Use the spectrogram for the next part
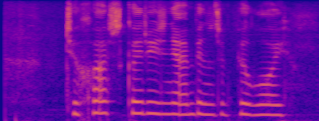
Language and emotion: Russian, sad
